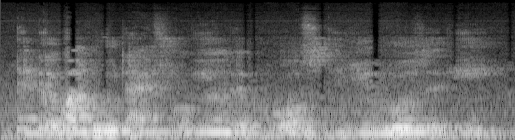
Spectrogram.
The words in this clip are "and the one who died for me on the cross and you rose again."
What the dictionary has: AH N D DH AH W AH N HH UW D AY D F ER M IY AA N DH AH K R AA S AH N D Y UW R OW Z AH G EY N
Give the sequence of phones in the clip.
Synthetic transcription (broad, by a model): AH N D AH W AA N HH UW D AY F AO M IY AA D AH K AA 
